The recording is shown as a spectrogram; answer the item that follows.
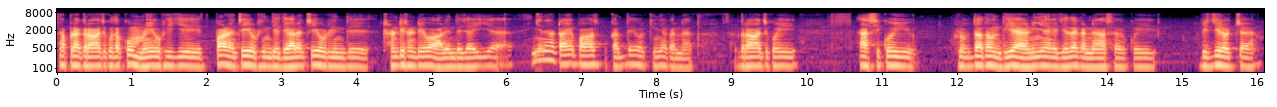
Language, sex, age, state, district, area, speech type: Dogri, male, 30-45, Jammu and Kashmir, Udhampur, rural, spontaneous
